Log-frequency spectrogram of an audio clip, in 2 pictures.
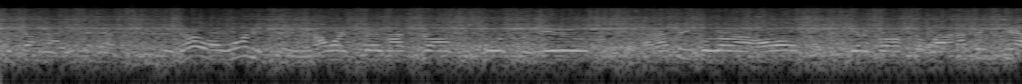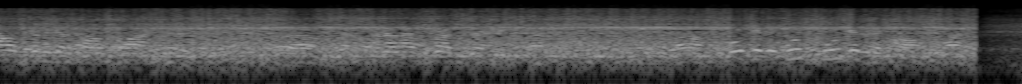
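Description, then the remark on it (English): Steady airplane engine roar with a high whine runs throughout, loud and constant beneath people talking, in a recording of North Carolina Governor Roy Cooper talking to Joe Biden, cutting off abruptly at the end. “You'll hear some airplane noise, but here it is.”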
